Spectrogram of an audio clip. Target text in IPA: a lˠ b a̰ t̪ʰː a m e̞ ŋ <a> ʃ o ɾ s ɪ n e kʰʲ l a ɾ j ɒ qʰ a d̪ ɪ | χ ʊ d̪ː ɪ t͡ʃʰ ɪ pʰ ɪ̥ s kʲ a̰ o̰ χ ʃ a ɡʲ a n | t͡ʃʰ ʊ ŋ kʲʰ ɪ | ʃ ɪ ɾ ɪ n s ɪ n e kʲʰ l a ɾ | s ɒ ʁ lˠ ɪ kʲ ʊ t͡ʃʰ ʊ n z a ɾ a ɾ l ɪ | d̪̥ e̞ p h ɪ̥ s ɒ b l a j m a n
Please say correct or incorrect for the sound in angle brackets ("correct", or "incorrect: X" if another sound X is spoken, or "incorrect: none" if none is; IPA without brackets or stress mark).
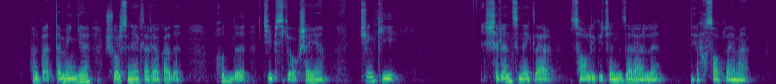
correct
